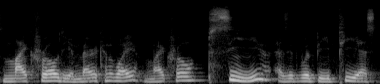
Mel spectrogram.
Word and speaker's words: Micropsi: parts microbe C and industries we actually do pronounce micro the American Way micro C as it would be PS II which is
